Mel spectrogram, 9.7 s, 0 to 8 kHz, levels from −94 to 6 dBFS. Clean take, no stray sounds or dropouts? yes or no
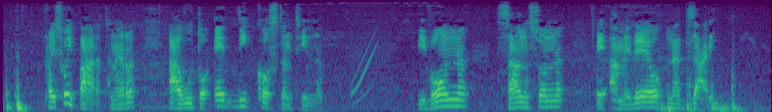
no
